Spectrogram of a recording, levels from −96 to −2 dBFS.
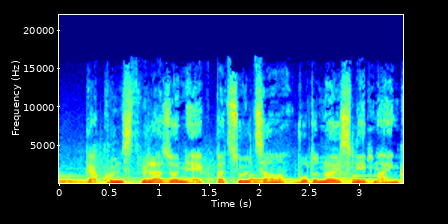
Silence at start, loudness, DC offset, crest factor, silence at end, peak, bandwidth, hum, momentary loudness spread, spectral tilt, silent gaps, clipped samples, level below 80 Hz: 0 s; -23 LUFS; under 0.1%; 14 dB; 0 s; -10 dBFS; 16.5 kHz; none; 6 LU; -6 dB/octave; none; under 0.1%; -50 dBFS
